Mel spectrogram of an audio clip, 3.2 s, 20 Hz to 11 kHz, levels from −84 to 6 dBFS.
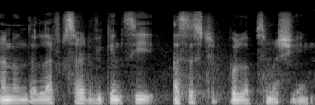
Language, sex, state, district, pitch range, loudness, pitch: English, male, Karnataka, Bangalore, 95-100 Hz, -18 LUFS, 100 Hz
